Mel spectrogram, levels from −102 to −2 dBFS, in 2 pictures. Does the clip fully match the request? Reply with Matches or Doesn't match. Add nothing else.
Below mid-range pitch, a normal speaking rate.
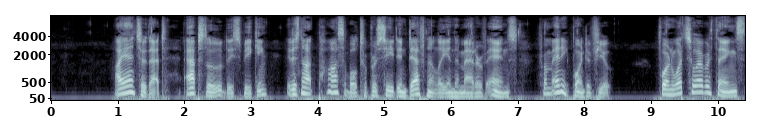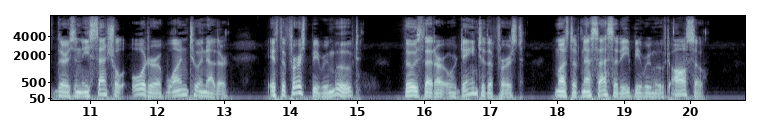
Matches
